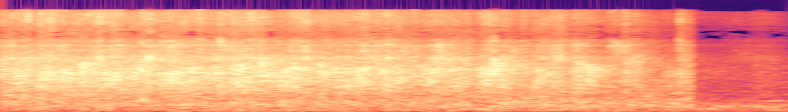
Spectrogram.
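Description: A church congregation gives a sustained round of applause to welcome two priests at a Mass of thanksgiving, dense steady clapping filling the space before it abruptly thins out near the end.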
